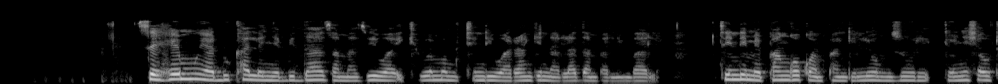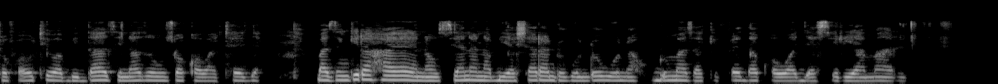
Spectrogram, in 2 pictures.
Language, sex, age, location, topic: Swahili, female, 18-24, Kisumu, finance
